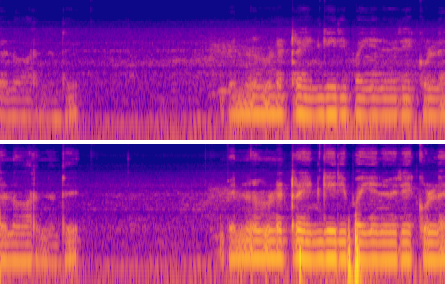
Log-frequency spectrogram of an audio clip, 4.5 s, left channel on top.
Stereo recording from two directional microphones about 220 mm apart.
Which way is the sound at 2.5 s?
40° right (ahead or behind).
